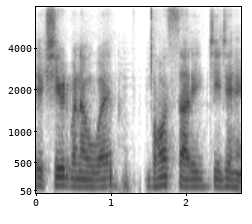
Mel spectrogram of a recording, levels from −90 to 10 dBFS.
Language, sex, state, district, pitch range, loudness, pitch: Hindi, male, Uttar Pradesh, Lucknow, 115-135 Hz, -19 LUFS, 120 Hz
